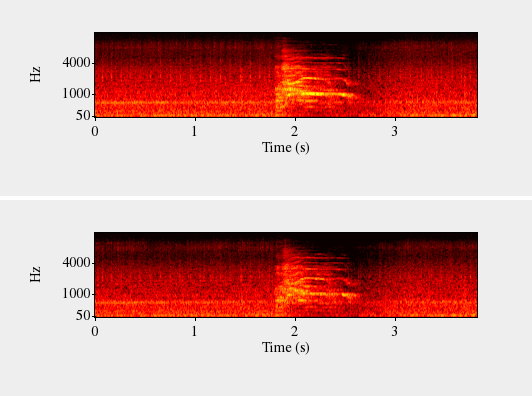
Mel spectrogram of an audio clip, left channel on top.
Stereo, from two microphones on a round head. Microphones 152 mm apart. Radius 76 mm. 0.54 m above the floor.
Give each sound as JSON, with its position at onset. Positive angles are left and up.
{"t": 1.8, "sound": "a scream", "side_deg": 50, "distance_m": 6.0}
